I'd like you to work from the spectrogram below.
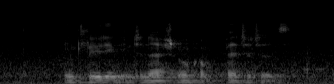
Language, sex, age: English, male, 23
